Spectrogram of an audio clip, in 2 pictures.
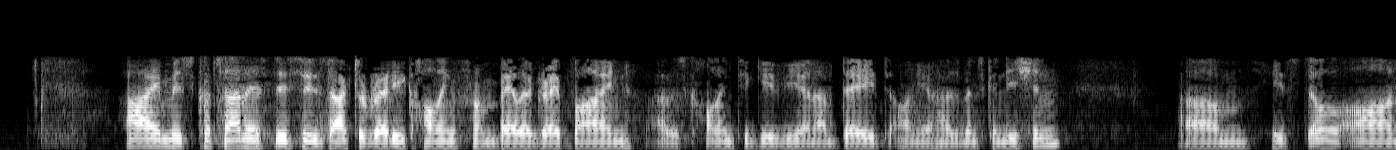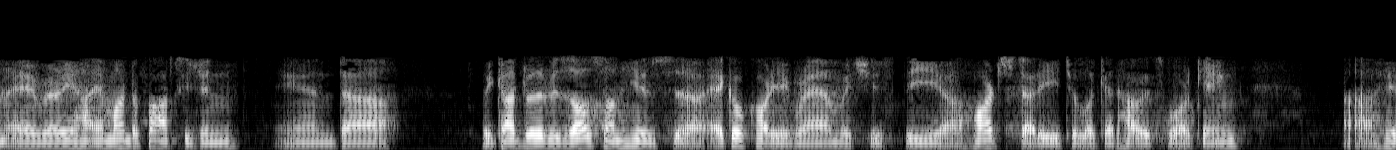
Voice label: voicemail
